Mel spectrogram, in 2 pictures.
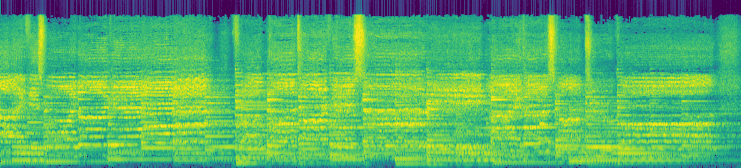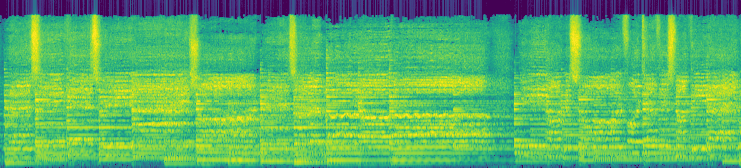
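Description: SATB church choir singing a hymn-tune anthem in harmony with piano accompaniment, with short breaks between phrases about halfway through and near the end.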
